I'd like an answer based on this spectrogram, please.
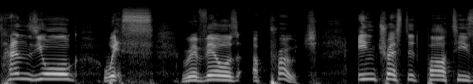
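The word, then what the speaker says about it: Hansjörg: his name here hansjorg i think it's hansjorg i don't think that jay is pronounced hansjorg with reveals approach interested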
